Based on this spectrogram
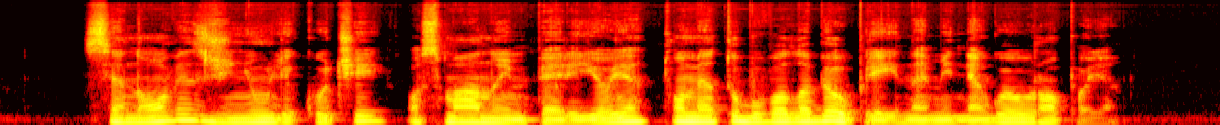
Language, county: Lithuanian, Kaunas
